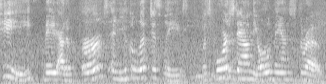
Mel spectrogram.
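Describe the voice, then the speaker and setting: In an echoey room, picked up from a distance, a woman narrates a children's puppet show. Her voice is high, and she reads from a script as a storyteller. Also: slow pace, noisy background. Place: live performance in a room, far mic.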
